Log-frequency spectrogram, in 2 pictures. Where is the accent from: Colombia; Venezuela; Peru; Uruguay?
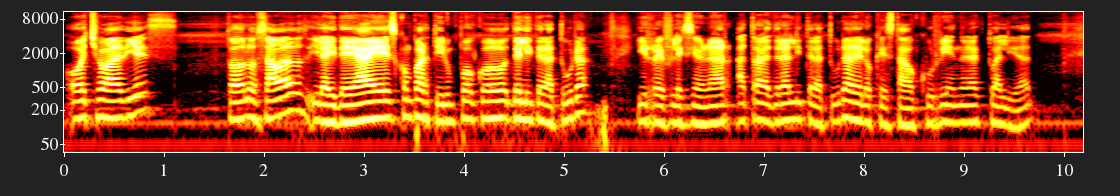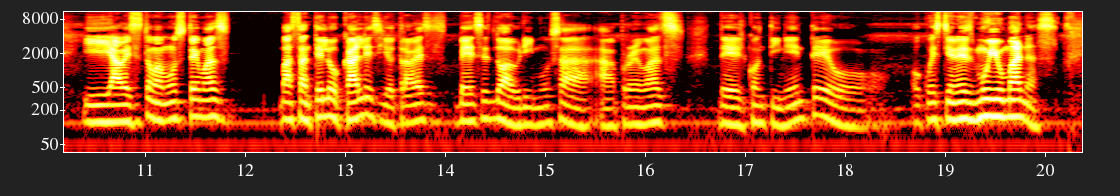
Colombia; Bogotá, Bogotá Capital District; moved away; Soy de Bogotá.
